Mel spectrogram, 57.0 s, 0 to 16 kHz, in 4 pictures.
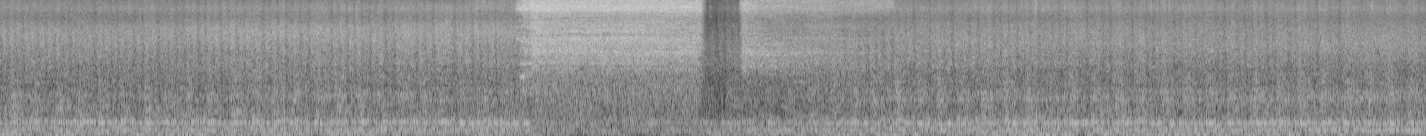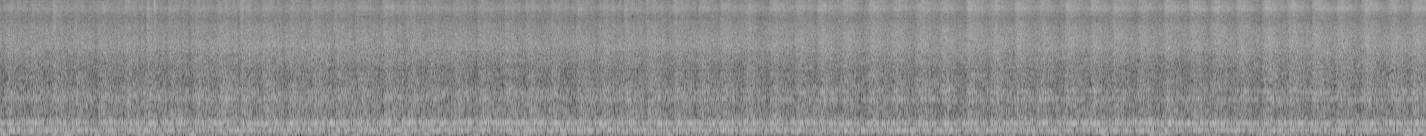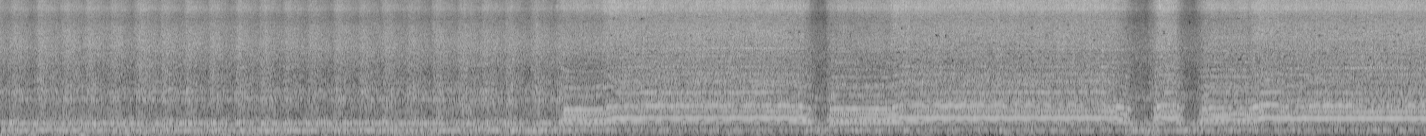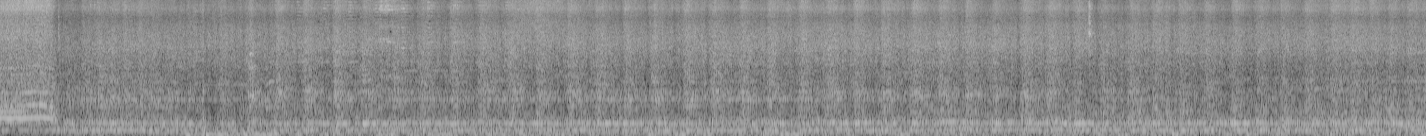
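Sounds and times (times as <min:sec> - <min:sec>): steam locomotive hiss and hum: 0:00.0 - 0:57.0
chime steam whistle blasts: 0:05.2 - 0:08.4, 0:34.1 - 0:43.4.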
